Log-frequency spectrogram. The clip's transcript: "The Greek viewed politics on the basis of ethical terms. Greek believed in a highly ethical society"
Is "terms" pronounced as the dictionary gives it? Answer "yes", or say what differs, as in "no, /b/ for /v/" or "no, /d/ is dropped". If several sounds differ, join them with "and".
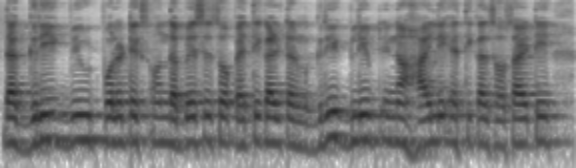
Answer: no, /z/ is dropped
